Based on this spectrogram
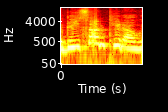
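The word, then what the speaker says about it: λύσαντι: 구절에 나타나죠 여러분 해방하시고 이거는 이제 헬라어로 리산티라고 읽어요.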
